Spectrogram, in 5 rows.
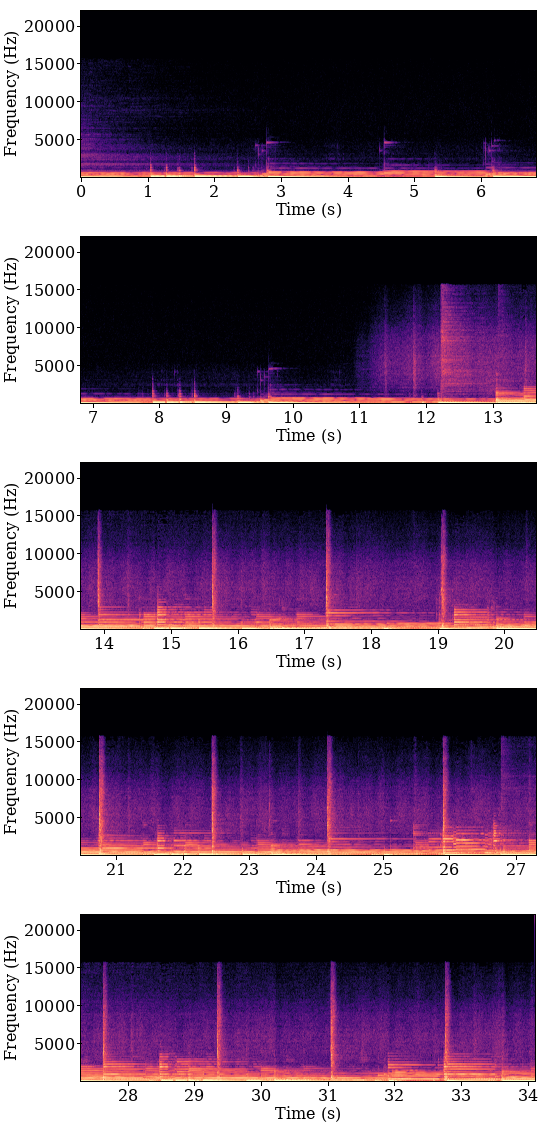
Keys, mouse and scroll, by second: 1.7 click, 3.3 shift+click, 3.5 click, 4.6 click, 5.3 click, 6.3 click, 6.9 alt+Tab, 10.6 click, 13.2-15.4 drag, 17.4-18.2 typing, 24.8 typing, 26.6 click, 29.1 click, 33.4-34.1 drag.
